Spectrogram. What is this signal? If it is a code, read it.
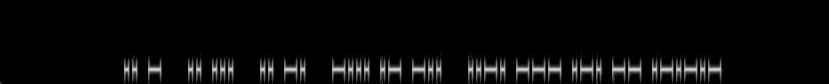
Morse code, heard as a keyed tone, about 30 wpm, 700 Hz. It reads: IT IS IN BAD FORM.
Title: Sentences from Top 1000 Words - Review Part 1 - 30wpm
